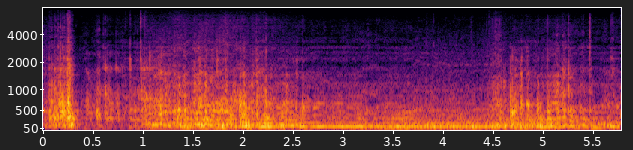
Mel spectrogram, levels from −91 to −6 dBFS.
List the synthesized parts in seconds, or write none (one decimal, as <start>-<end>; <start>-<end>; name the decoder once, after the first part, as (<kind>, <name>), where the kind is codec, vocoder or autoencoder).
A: 0.4-3.7 (codec, SNAC); 4.7-5.8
